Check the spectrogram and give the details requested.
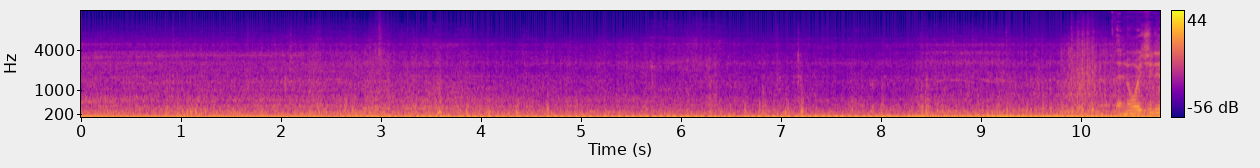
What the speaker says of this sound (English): The noise you just heard is that spool.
